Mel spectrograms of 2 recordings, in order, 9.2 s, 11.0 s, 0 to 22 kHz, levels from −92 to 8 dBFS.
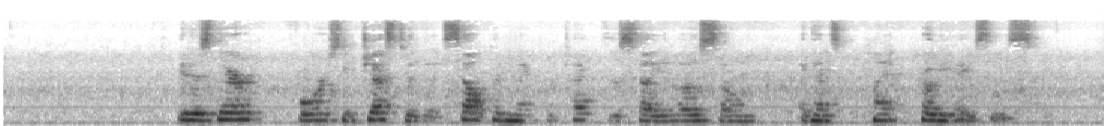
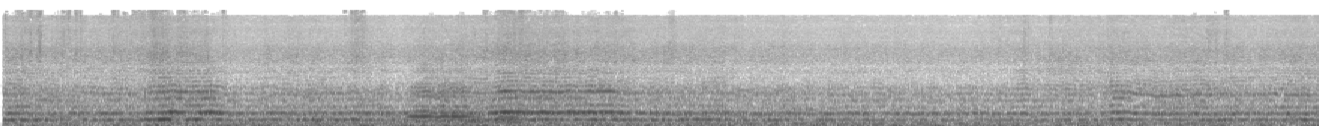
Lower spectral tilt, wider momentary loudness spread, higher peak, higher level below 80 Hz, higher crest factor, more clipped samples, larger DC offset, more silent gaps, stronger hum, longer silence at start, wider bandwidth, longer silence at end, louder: about the same, -6 dB/octave vs -5 dB/octave; first, 13 LU vs 9 LU; first, -6 dBFS vs -14 dBFS; second, -54 dBFS vs -42 dBFS; about the same, 16 dB vs 16 dB; neither; second, under 0.1% vs 0.1%; neither; neither; first, 1.5 s vs 0 s; second, 11.5 kHz vs 16 kHz; first, 0.6 s vs 0 s; first, -21 LUFS vs -30 LUFS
